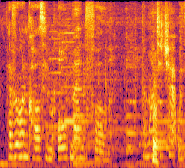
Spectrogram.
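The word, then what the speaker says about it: Voll: Everyone calls him old man full. I want to chat with full, but it's spelled V O L.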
